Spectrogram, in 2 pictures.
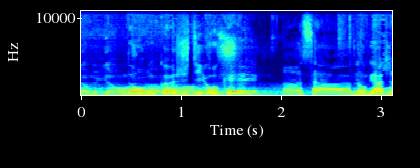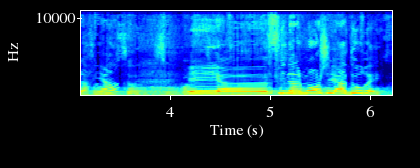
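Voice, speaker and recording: A woman talks very slowly in a high voice with lively intonation. Noticeable background noise is present. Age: 60s. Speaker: breast cancer survivor, fencing club member. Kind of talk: interview testimony. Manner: hesitant, many fillers.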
